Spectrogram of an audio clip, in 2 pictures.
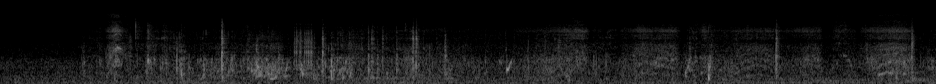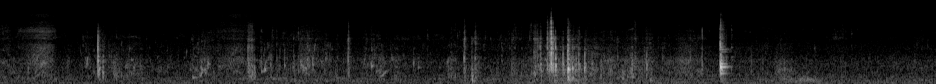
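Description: Water splashing and tackle knocks as a hooked carp is played on a pole and netted, with scattered knocks and rustles, a louder burst of splashing and handling about fifteen seconds in, and one sharp knock shortly after.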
